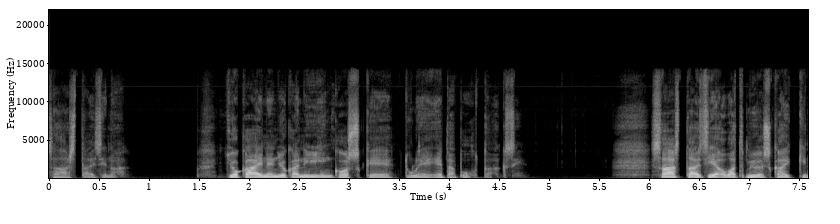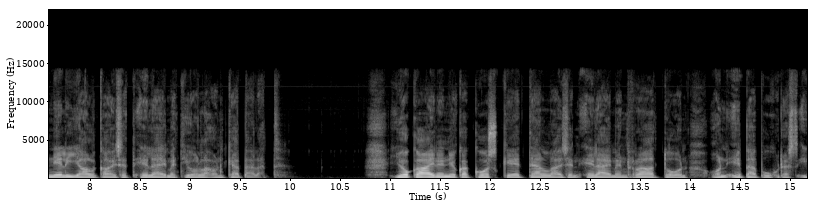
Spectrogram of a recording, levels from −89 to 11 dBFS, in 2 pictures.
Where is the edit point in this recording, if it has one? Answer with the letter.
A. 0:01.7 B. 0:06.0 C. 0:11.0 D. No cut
D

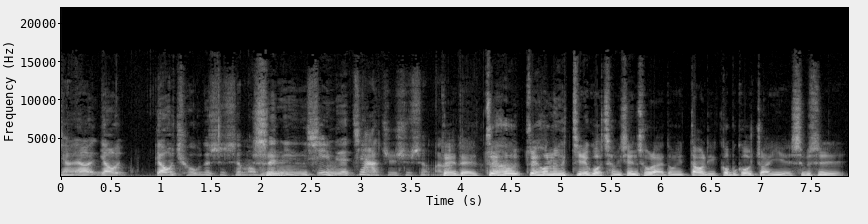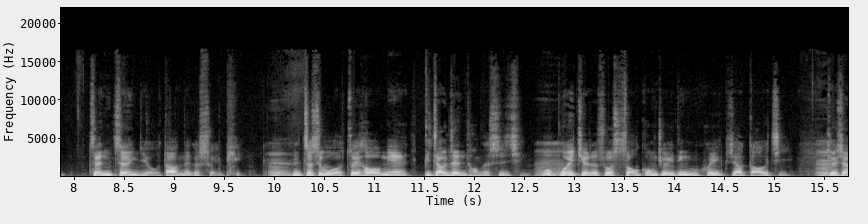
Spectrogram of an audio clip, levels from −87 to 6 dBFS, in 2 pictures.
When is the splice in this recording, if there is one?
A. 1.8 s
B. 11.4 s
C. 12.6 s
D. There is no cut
B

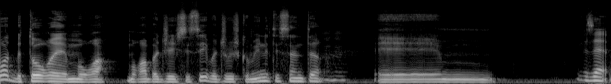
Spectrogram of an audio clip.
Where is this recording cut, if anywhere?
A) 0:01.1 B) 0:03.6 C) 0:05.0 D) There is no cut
D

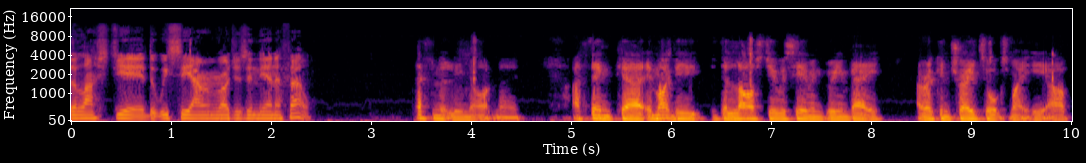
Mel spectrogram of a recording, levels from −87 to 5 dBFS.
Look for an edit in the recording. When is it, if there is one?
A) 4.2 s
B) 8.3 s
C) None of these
C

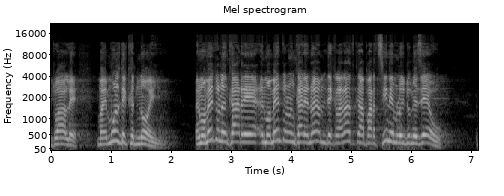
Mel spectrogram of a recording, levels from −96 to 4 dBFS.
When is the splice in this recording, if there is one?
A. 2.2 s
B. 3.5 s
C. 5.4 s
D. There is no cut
A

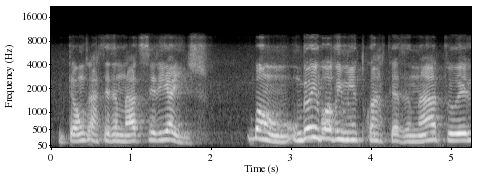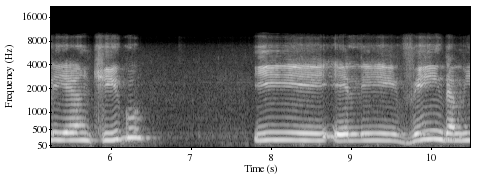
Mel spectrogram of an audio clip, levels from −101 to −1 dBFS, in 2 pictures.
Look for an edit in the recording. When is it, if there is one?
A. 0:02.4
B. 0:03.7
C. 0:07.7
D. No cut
A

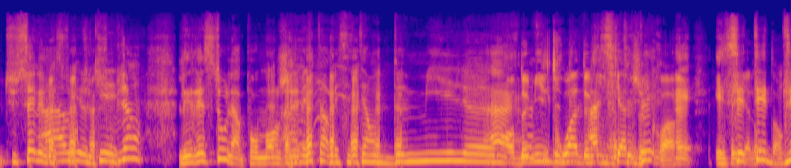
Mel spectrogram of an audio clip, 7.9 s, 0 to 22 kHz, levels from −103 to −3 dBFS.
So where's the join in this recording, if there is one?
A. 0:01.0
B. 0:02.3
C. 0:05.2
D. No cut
B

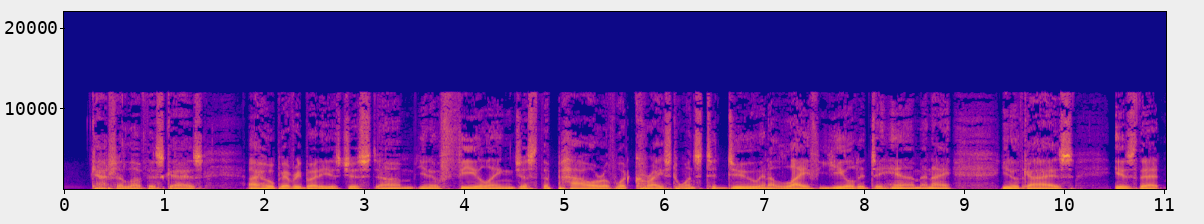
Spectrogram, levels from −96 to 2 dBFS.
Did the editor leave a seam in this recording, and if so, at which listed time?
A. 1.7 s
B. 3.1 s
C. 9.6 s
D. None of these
C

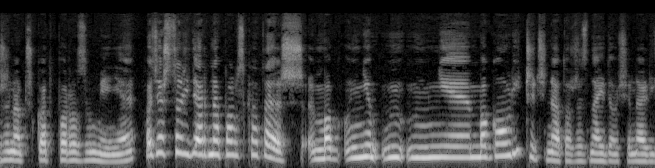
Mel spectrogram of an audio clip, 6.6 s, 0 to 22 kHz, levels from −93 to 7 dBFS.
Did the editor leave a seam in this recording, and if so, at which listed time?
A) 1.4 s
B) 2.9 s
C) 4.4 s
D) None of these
A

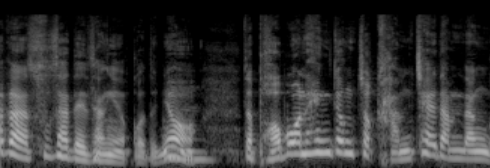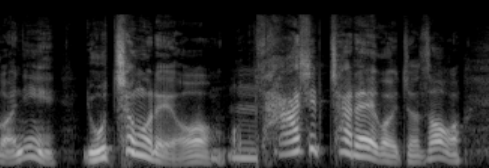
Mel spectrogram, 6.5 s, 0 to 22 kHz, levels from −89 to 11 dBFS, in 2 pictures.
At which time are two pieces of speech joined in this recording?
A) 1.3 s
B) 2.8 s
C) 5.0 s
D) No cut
C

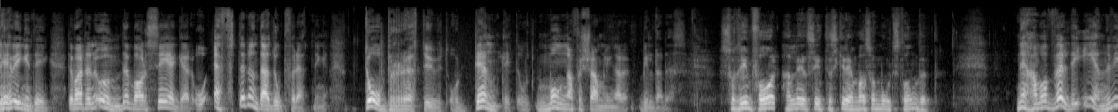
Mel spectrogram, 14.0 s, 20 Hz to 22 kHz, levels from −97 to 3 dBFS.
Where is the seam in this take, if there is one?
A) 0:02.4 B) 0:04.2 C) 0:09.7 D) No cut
C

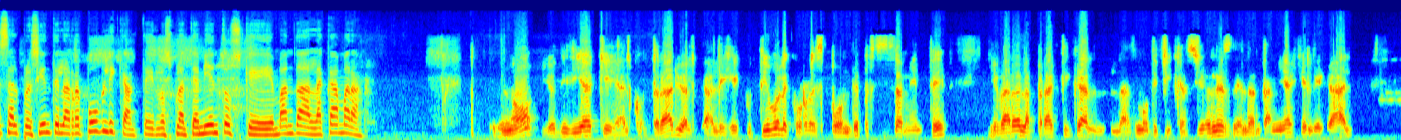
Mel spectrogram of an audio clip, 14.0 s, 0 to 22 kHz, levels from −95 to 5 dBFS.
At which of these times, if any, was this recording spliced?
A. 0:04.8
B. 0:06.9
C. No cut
A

